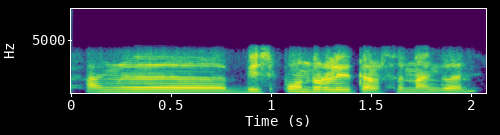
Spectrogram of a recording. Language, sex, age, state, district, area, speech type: Bodo, male, 30-45, Assam, Udalguri, rural, conversation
